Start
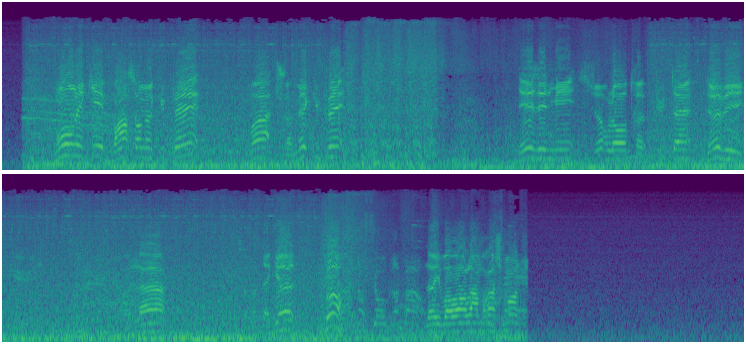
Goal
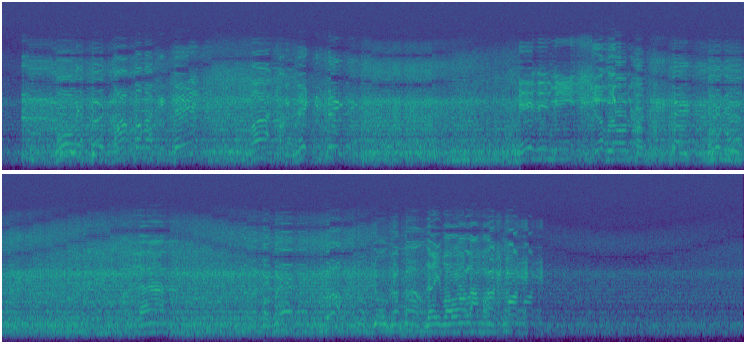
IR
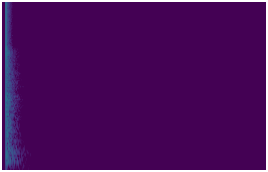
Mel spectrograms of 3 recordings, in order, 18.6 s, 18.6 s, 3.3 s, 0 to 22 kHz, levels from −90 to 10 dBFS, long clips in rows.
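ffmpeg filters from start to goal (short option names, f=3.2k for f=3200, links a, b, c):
-filter_complex "[0:a]aecho=1:1:6.5:0.49,acrusher=samples=10:mix=1:aa=0.000001:lfo=1:lforange=6:lforate=0.25,highpass=f=220:w=0.5412,highpass=f=220:w=1.3066,equalizer=f=480:t=q:w=4:g=-5,equalizer=f=710:t=q:w=4:g=-9,equalizer=f=2.2k:t=q:w=4:g=10,lowpass=f=6.6k:w=0.5412,lowpass=f=6.6k:w=1.3066,aecho=1:1:190:0.2,acompressor=threshold=-30dB:ratio=6,asettb=1/sr,asplit=3[a][b][c];[a]atrim=end=7.104[d];[b]atrim=start=7.1:end=7.74,asetpts=PTS-STARTPTS,afade=t=in:d=0.004:c=qsin,afade=t=out:st=0.636:d=0.004:c=qsin,highshelf=f=5k:g=11.5[e];[c]atrim=start=7.736[f];[d][e]acrossfade=d=0.004:c1=hsin:c2=qsin[g];[g][f]acrossfade=d=0.004:c1=qsin:c2=hsin,acrusher=bits=9:mix=0:aa=0.000001,aexciter=amount=1.4:drive=9.1:freq=3.7k,volume=4.5dB"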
